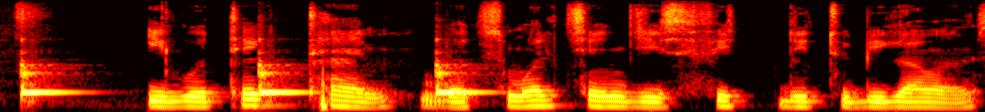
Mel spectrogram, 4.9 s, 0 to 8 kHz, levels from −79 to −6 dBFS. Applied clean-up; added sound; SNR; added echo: none; Marimba, xylophone; -3 dB; none.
